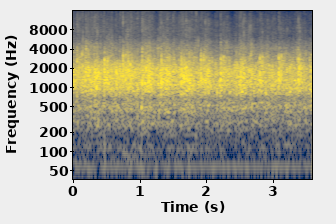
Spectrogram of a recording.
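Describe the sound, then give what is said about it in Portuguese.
Steady, dense applause from a large audience, given to the Lord, many hands clapping at once in a continuous wash of sound that holds at an even level throughout, with no voices standing out. “E, e realmente, aplauda o Senhor, isso mesmo.”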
